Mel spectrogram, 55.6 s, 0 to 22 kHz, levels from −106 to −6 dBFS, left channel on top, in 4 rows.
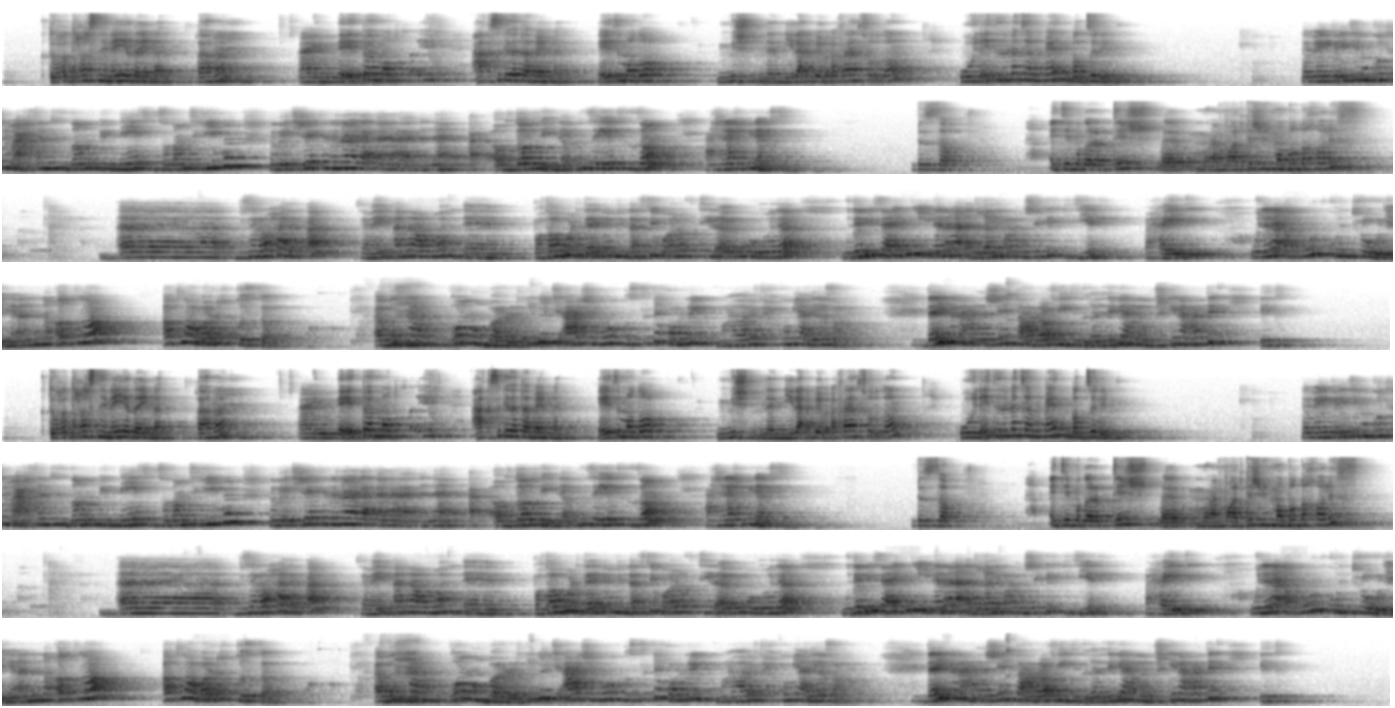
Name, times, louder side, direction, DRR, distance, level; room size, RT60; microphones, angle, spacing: voice 1, 0.5-2.4 3.3-6.9 7.1-9.1 9.6-11.3 23.0-23.6 24.2-27.5 45.6-45.9, right 3 dB, 30° right, 7 dB, 0.3 m, -25 dB
voice 2, 2.1-2.4 3.0-3.4 13.0-21.8 28.8-31.0 31.4-32.8 33.1-36.0 36.2-38.8 39.2-39.8 40.3-42.8 43.3-44.4 45.4-50.2 50.6-54.5, equal, 10° right, -6 dB, 0.7 m, -25 dB
4.2 x 3.3 x 2.7 m, 1.0 s
head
